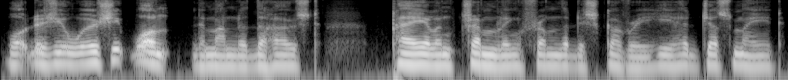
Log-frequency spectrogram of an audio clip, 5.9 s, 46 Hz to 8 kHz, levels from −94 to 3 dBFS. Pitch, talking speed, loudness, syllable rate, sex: 115 Hz, 185 wpm, -19 LUFS, 4.8 syllables/s, male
